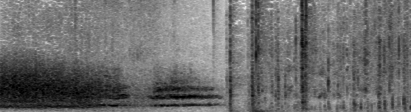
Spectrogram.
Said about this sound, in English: Miguel pulls the truck over as XJB bounds out of the truck that skids to a halt.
